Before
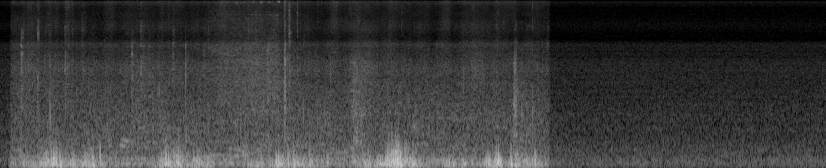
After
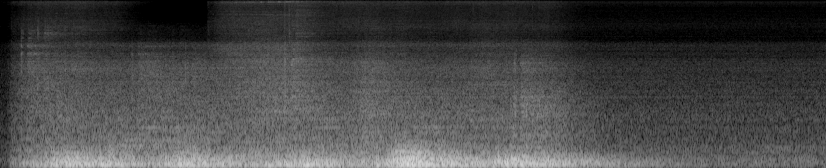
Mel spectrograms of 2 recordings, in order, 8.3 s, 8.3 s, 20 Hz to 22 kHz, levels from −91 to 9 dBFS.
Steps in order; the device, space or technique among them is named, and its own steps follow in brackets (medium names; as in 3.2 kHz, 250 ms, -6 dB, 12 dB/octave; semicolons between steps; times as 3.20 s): 1.09–2.08 s: low-pass 6.6 kHz 12 dB/octave; swimming-pool hall (reverberation RT60 2.3 s, pre-delay 62 ms, DRR -8.5 dB; treble shelf 4.9 kHz -6 dB); trim -1.5 dB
